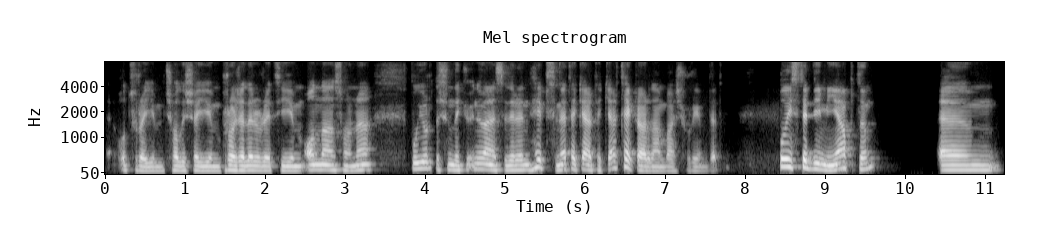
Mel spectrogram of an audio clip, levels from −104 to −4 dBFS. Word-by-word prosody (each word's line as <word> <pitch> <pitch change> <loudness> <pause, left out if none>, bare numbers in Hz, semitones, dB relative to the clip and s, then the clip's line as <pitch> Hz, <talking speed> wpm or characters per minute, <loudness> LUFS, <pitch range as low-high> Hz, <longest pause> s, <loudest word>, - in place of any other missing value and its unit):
oturayım, 110 -4 -4
çalışayım, 110 -1 -1
projeler 120 -1 +3
üreteyim. 110 -1 -1
Ondan 130 -1 +2
sonra 125 +3 -2 0.5
bu 155 0 +1
yurt 170 0 -2
dışındaki 130 0 -3
üniversitelerin 130 -3 0
hepsine 160 -6 -1
teker 140 -4 0
teker 125 +8 -4
tekrardan 110 - 0
başvurayım." 105 0 -11
dedim. - - -10 0.7
Bu 210 0 +8
istediğimi 160 - +3
yaptım, 170 +3 -1 0.8
emm, 125 0 +2
125 Hz, 105 wpm, -22 LUFS, 110-140 Hz, 0.8 s, Bu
